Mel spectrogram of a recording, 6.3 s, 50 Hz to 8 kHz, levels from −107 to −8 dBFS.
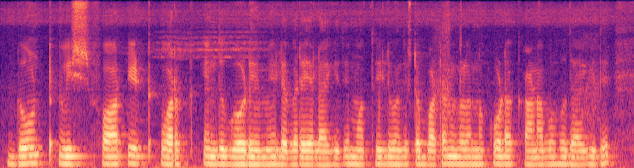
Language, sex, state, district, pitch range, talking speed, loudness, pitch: Kannada, male, Karnataka, Koppal, 125-130 Hz, 150 wpm, -18 LUFS, 125 Hz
